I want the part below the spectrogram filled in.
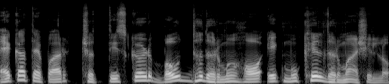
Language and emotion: Goan Konkani, neutral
